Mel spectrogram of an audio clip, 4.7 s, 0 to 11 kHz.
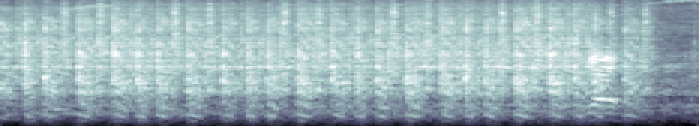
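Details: Porsche 987 Cayman S with a suspected spun rod bearing (metal shavings in the oil filter), cranking on the cylinder four compression test. Steady, even cranking. Readings were 210/205/210 psi; the fuel-wet cylinder five was only 5 psi down, so it is negligible.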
